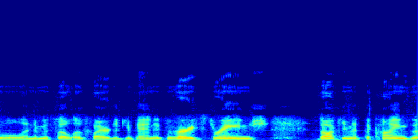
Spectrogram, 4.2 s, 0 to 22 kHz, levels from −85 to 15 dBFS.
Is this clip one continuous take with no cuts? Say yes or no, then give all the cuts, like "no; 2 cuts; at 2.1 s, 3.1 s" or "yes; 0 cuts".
yes; 0 cuts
